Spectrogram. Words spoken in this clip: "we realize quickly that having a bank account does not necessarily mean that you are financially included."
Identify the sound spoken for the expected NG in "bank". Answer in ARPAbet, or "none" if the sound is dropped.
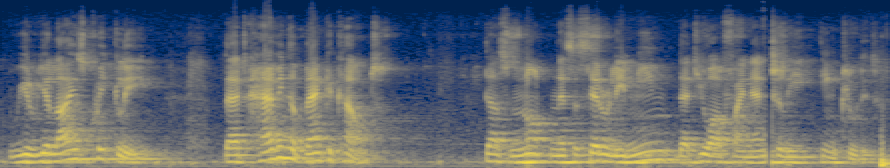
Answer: NG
